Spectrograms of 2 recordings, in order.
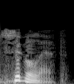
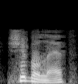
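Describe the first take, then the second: First: The word begins with an 's' sound. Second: The word begins with an 'sh' sound. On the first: The speaker is an Ephraimite. The speaker calls it wrong. "Ephraimites said Sibboleth. Anyone who didn't pronounce the initial SH" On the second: The speaker is a Gileadite. The speaker calls it right. "the Gileadites produced the word Shibboleth"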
